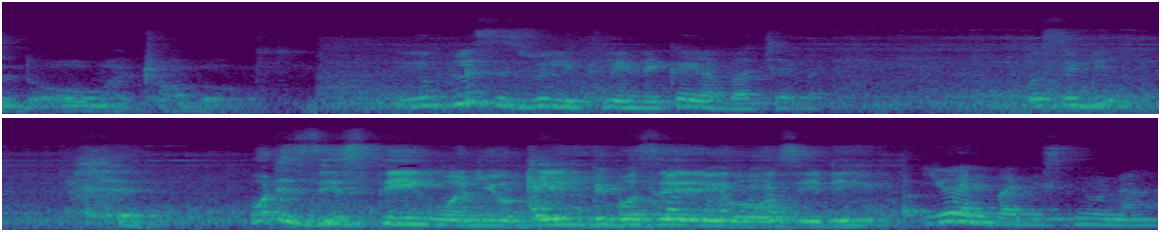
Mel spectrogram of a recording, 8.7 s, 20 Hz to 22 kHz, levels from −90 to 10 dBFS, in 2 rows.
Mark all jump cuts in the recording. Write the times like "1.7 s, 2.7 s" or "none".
1.1 s, 7.7 s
